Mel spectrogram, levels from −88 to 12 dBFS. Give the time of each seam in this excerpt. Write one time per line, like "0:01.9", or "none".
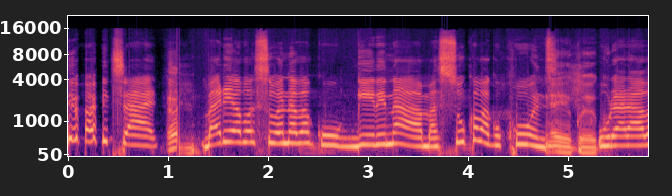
0:01.1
